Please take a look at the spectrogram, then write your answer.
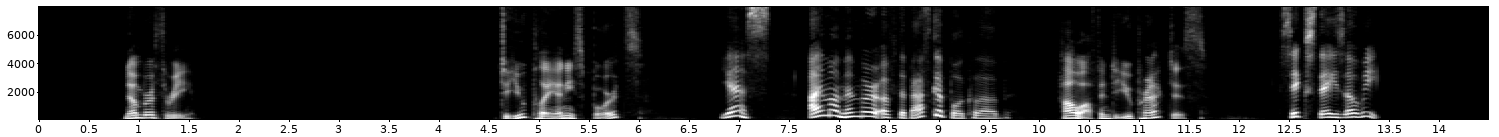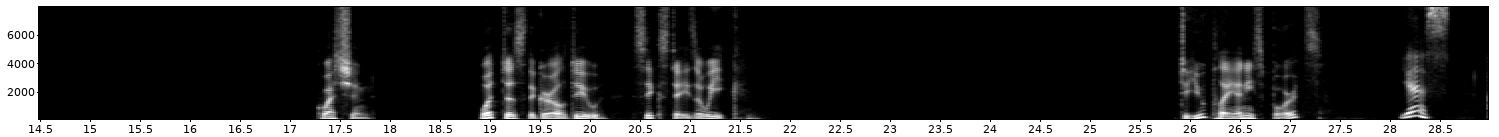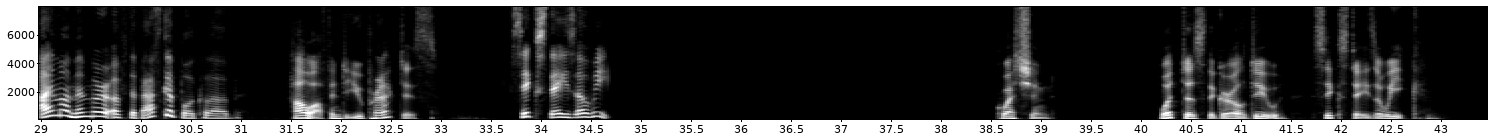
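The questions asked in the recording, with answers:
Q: What does the girl do 6 days a week?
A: She practices basketball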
